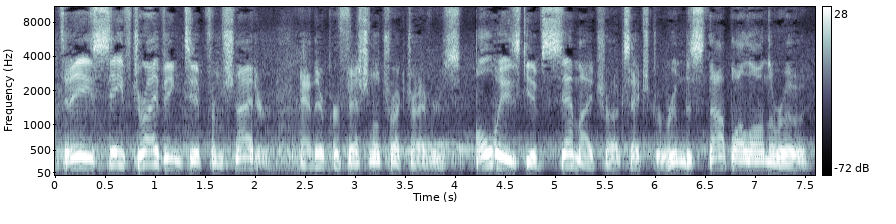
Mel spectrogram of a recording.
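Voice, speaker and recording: Male American baseball play-by-play voice, medium pitch, live commentary and ad reads, noisy ballpark broadcast. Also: wildly swooping pitch, normal speed. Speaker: baseball radio play-by-play announcer.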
